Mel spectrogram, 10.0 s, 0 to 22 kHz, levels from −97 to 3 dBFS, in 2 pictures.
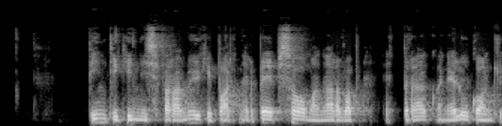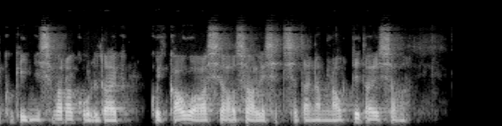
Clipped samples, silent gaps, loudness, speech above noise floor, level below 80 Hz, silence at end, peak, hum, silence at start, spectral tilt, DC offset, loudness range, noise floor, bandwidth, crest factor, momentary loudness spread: under 0.1%; none; -19 LUFS; over 72 dB; -66 dBFS; 0.95 s; -2 dBFS; none; 0.9 s; -5.5 dB/octave; under 0.1%; 1 LU; under -90 dBFS; 9.8 kHz; 18 dB; 8 LU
